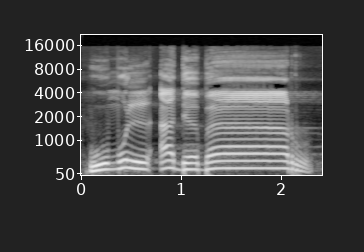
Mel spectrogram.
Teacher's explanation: bertemunya mad dengan huruf idgham yang dibaca waqaf mad arid li sukun 4 harakat kita panjangkan. Dan huruf ro yang didahului fathah dan dibaca waqaf maka ro kita baca tafkim.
